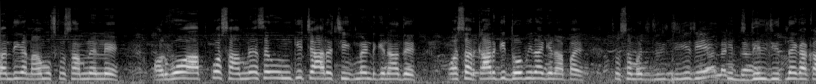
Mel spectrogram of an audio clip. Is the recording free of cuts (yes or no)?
yes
